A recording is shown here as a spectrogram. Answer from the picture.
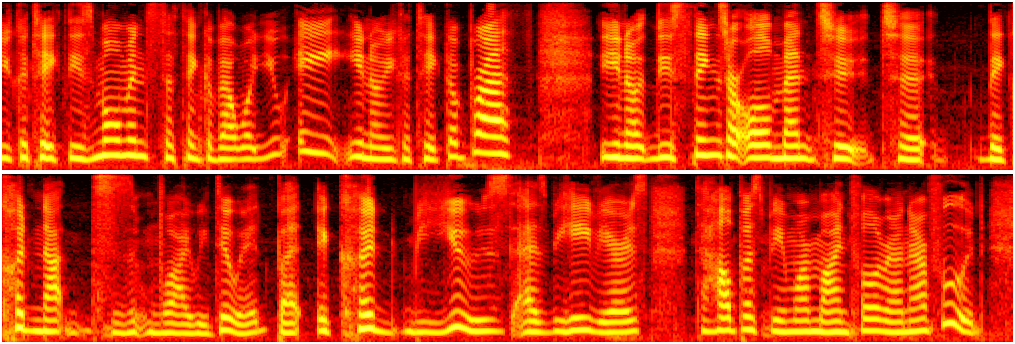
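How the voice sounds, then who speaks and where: In a plain, everyday voice, the speaker uses lively intonation at a moderate pace, with a dry, close sound with no echo. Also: woman, very clean recording, silent background. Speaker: nutrition author. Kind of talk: radio interview. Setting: studio.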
